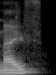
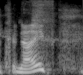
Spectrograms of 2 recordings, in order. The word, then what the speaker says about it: knife: don't get me started on silent letters and knife knife do you not do you say k knife if you say kif I'm kicking you off the show right now tell me you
